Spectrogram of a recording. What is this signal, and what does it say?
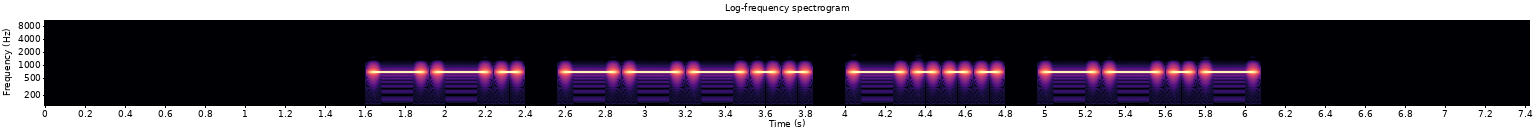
Morse code, heard as a keyed tone, about 15 wpm, 700 Hz. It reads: G8BQ
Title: DXCC-100 Call Signs - 4 Characters - Repeated 3x - 15wpm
